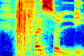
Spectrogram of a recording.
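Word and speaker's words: فَصَلِّ: আজকে এই পর্বে আমি দেখব যে সূরা আল কাউসারের দ্বিতীয় আয়াতটি, ফাসল্লি লি রব্বিকা ওয়ানহার। ফাসল্লি, ফা ফা এটা হারকাত, সল্লি তাজদিদের সঙ্গে সোয়াদ লাম জবর সল, লাম জের লি, ফাসল্লি।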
